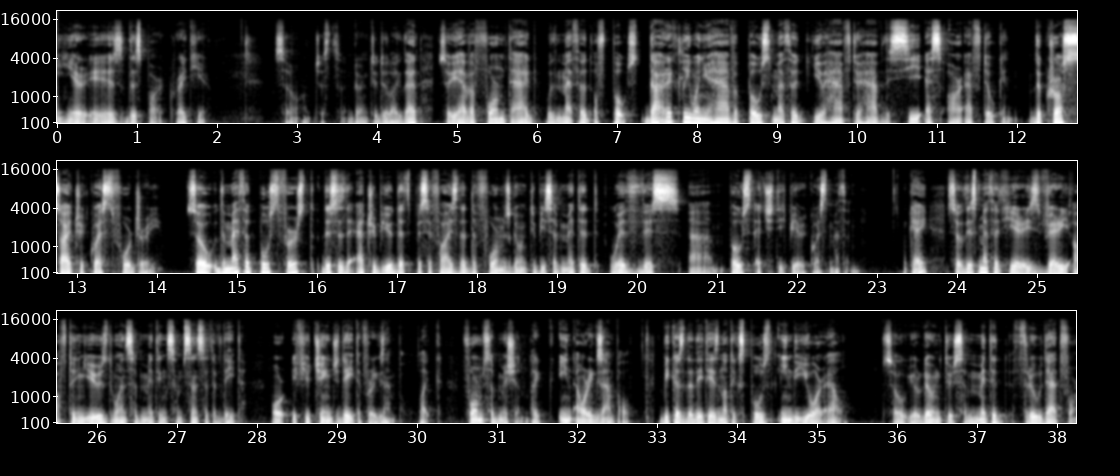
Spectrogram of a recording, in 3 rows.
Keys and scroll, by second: 1.0 1, 3.1 1.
